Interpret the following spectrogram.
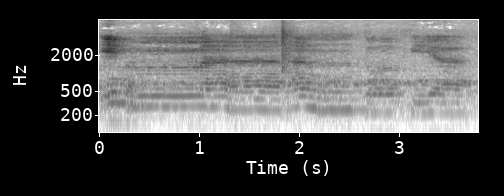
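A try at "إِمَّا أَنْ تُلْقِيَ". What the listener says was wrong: Yang panjangnya, yang panjang sama ikhfanya kurang. Imma panjang itu ya. Nun sukun ketemu ta itu apa?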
